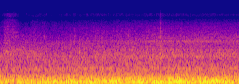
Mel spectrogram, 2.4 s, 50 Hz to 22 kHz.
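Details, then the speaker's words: 1951 Cadillac Series 62, 13,000 miles, recorded in the cabin: heater blower fan running with a steady, even whoosh of air onto the legs and a smooth hum, no rattles or scraping; working normally. "alors l'air fonctionne le ventilateur fonctionne on l'entend et on le sent je sens maintenant l'air sur mes sur mes sur mes jambes"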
